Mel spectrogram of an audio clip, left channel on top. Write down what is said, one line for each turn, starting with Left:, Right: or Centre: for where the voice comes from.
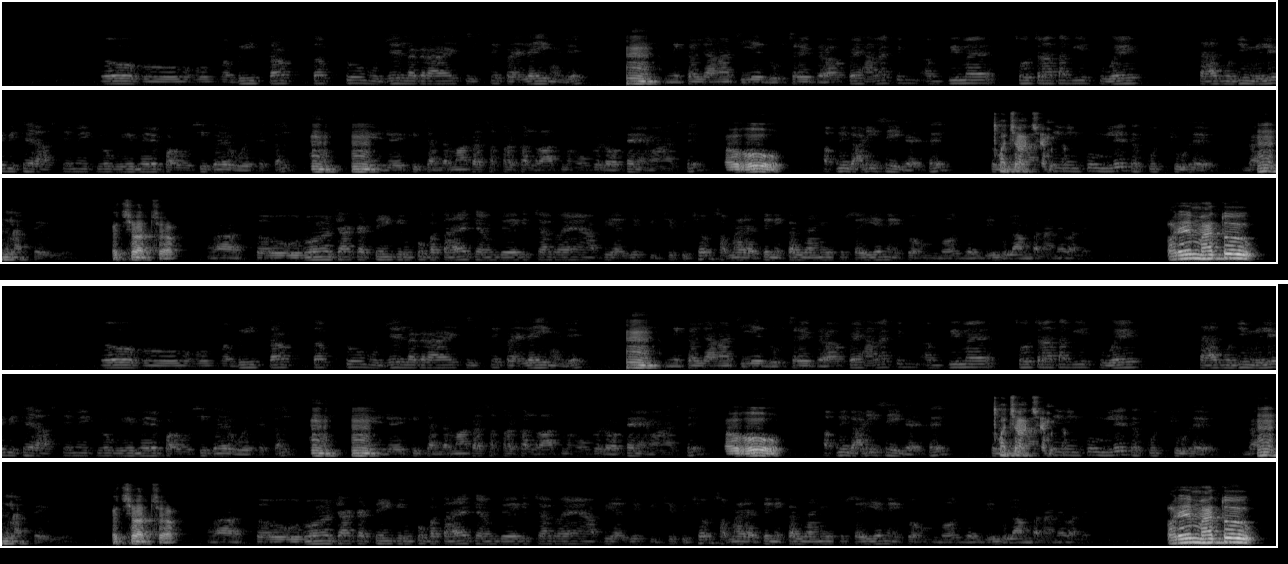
Left: ओहो हो अभी तब तब तो मुझे लग रहा है कि इससे पहले ही मुझे
Right: हम्म
Left: निकल जाना चाहिए दूसरे ग्रह पे हालांकि अभी मैं सोच रहा था भी ये चूहे शायद मुझे मिले भी थे रास्ते में एक लोग ये मेरे पड़ोसी गए हुए थे कल
Right: हम्म हम्म
Left: ये जो है कि चंद्रमा का सफर कल रात में होके लौटे हैं वहां से
Right: ओहो
Left: अपनी गाड़ी से ही गए थे तो
Right: अच्छा
Left: रास्ते
Right: अच्छा
Left: में इनको मिले थे कुछ चूहे गाड़ी
Right: हम्म हम्म,
Left: चलाते हुए
Right: अच्छा अच्छा
Left: हाँ तो उन्होंने क्या कहते हैं कि इनको बताया कि हम जो है कि चल रहे हैं आप भी आइए पीछे पीछे और समय रहते निकल जाएंगे तो सही है नहीं तो हम बहुत जल्दी गुलाम बनाने वाले हैं
Right: अरे मैं तो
